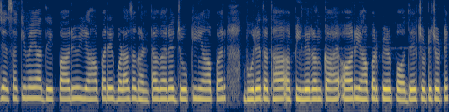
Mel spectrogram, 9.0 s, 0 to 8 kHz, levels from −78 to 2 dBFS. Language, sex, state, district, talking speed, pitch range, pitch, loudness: Hindi, female, Chhattisgarh, Sukma, 215 wpm, 235-250 Hz, 245 Hz, -15 LUFS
